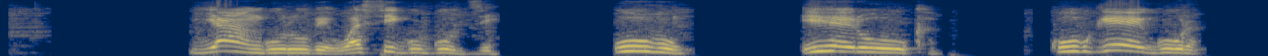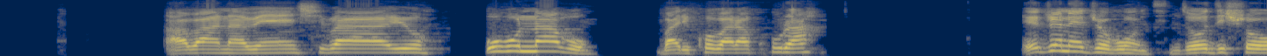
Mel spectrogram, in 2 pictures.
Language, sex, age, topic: Rundi, female, 25-35, agriculture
